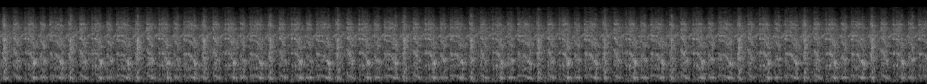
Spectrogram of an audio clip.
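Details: 2004 Ford F-450 6.0 Powerstroke after oil cooler replacement and EGR delete, batteries fully charged: steady starter cranking at about ninety beats a minute with brief firing puffs, but the diesel never starts; long crank no start, cause unknown.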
